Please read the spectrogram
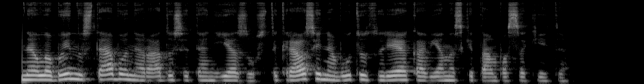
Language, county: Lithuanian, Vilnius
